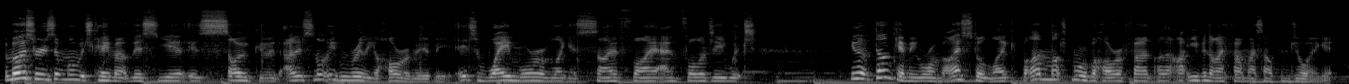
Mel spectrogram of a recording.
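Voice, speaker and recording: A man's voice: a little high, lively intonation, fairly quick, darkish tone. A man giving casual commentary as a guest co-host, chatty, candid and emphatic. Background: music.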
